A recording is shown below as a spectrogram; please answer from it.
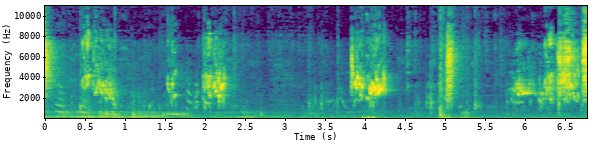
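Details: Budgies giving scattered high, scratchy chirps in short clusters roughly every second or two, with quiet gaps between and a soft low hum in the background.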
